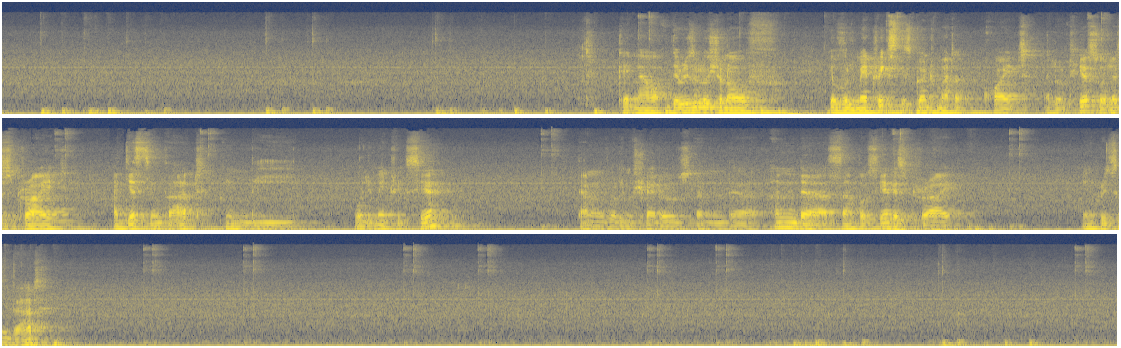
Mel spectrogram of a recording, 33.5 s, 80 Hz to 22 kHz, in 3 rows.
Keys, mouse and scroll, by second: 1.0 ctrl+s, 1.4 space, 2.6 space, 5.6-5.9 scroll down 1, 6.4 click, 7.4 s, 9.2 alt+a, 9.7 scroll down 1, 10.9 click, 11.7 click, 13.2 click, 13.6-14.0 scroll down 2, 14.0-14.4 scroll up 1, 15.1 scroll up 1, 15.6 scroll down 1, 16.7 click, 17.6-18.1 scroll down 1, 18.2-18.6 scroll up 2, 19.2-20.1 scroll down 1, 20.1-21.4 drag, 22.8 ctrl+s, 23.0-23.7 scroll up 4, 23.7-30.4 drag, 30.4 ctrl+s, 30.7 space, 31.8 space, 32.1 scroll down 1, 33.1 click.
